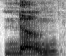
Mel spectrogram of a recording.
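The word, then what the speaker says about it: 能: This character is pronounced neng, which means can, in terms of possibility.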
